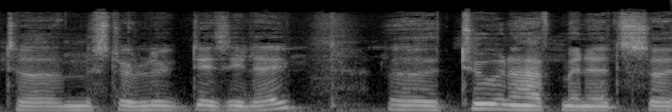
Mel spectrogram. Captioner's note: speaking French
